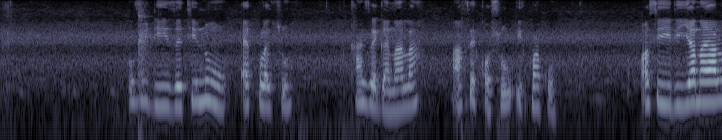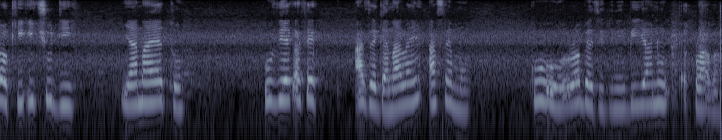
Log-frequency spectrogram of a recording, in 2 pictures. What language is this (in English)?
Ikposo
